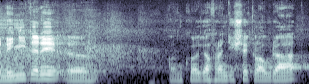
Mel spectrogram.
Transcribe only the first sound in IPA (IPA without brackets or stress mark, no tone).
n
